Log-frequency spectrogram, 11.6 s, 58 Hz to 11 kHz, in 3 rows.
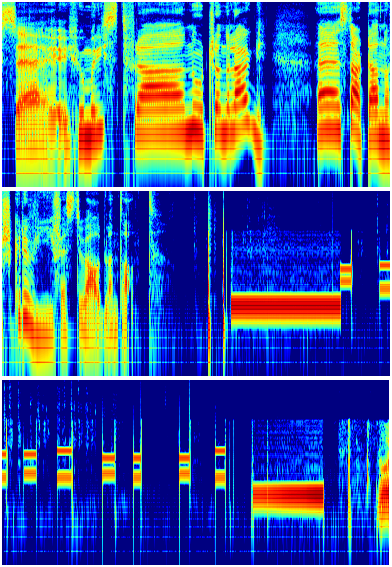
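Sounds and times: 
speech: 0.1 - 5.5
telephone dial tone: 6.2 - 8.9, 10.3 - 11.0
dual-pitch telephone keypad beeps: 7.3 - 10.6.

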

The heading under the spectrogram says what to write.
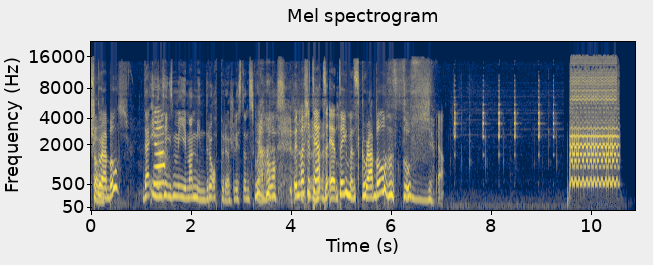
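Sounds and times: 
speech: 0.0 - 7.2
laughter: 3.3 - 5.1
telephone ringing: 9.6 - 10.7.

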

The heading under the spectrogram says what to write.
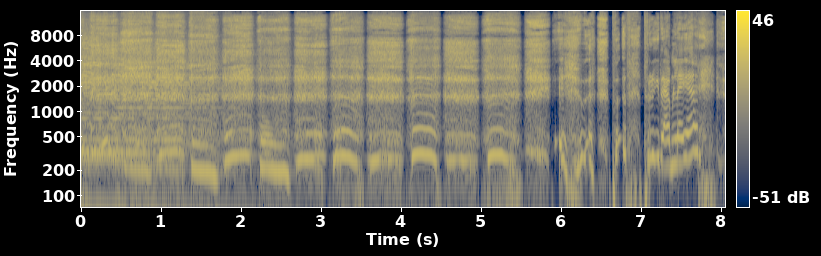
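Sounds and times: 
gasping wheezing breaths of a person having an asthma attack: 0.1 - 7.1
speech: 7.3 - 8.0.

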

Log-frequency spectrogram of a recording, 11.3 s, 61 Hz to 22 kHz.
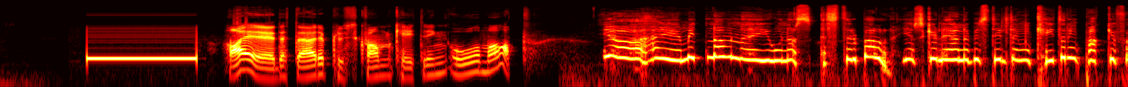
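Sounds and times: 
telephone dial tone from a payphone in a phone booth on a street corner: 0.9 - 2.0
speech: 2.3 - 5.4, 6.0 - 11.2.

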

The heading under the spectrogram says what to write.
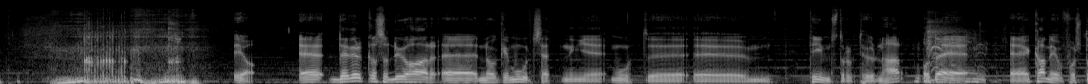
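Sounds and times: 
man snoring loudly with a rattling throaty snore: 0.4 - 2.2
speech: 2.3 - 10.8.

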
